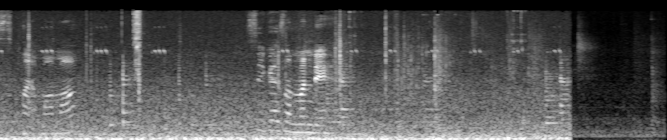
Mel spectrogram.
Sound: kissing sound

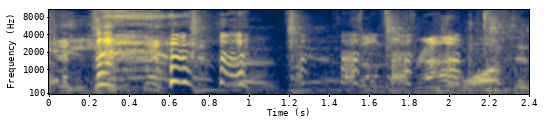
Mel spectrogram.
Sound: laughing; cheery music

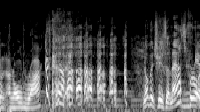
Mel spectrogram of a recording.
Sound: laughing

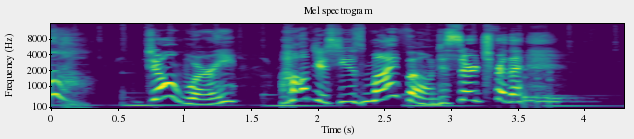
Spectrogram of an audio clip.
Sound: gasping

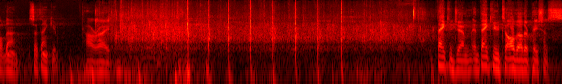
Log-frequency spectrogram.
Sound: applause

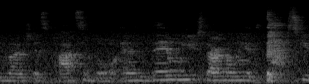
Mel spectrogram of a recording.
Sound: coughs

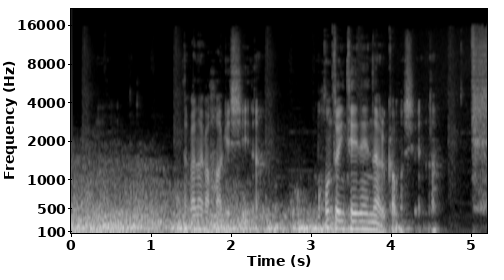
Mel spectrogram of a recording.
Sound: thunder

